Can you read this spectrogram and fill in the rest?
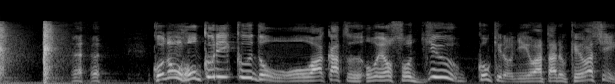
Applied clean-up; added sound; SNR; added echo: none; none; none; none.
